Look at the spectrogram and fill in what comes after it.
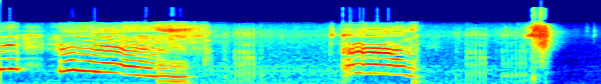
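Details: Honey, a wheat-colored female Cairn Terrier, talks up a storm: two long whining, wavering vocalizations that slide downward in pitch, each about a second, with a short sneeze near the end.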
